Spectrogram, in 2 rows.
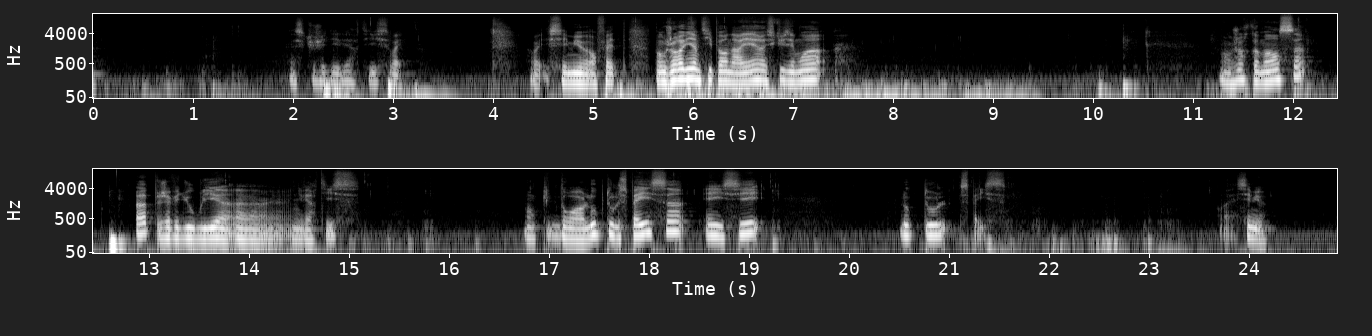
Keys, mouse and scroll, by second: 0.7 shift+click, 1.4 shift+click, 2.3 g, 3.0 Escape, 4.6 scroll down 2, 5.3 ctrl+z, 5.7 ctrl+scroll down 1, 10.4 ctrl+Tab, 10.7-11.0 ctrl+scroll down 3, 11.5 shift+click, 12.6 KP_1, 13.2 scroll down 2, 14.5 click, 15.8 right click, 17.8 click, 18.2-19.1 drag, 19.3-21.2 right drag, 21.2 click, 21.4 right click, 21.5 scroll up 1, 21.8 right click, 22.3-23.1 scroll down 1, 23.1 shift+scroll up 1, 23.4 shift+right click, 24.0 scroll down 2.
